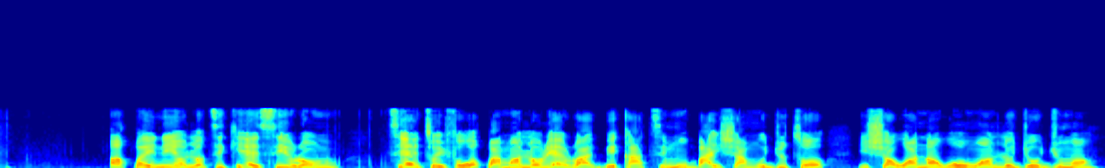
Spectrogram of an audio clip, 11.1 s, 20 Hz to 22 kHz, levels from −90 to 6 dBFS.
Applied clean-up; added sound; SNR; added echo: none; none; none; none.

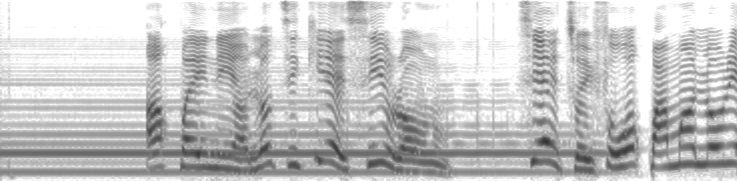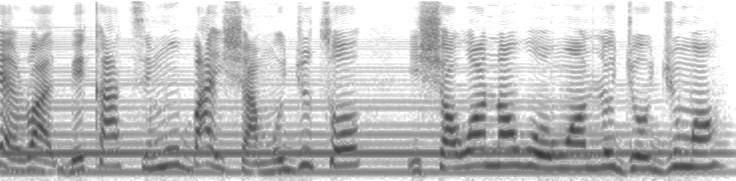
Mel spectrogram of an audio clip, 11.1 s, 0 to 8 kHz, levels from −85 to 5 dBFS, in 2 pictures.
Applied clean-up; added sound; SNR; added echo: none; Wind instrument, woodwind instrument; 10 dB; none.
